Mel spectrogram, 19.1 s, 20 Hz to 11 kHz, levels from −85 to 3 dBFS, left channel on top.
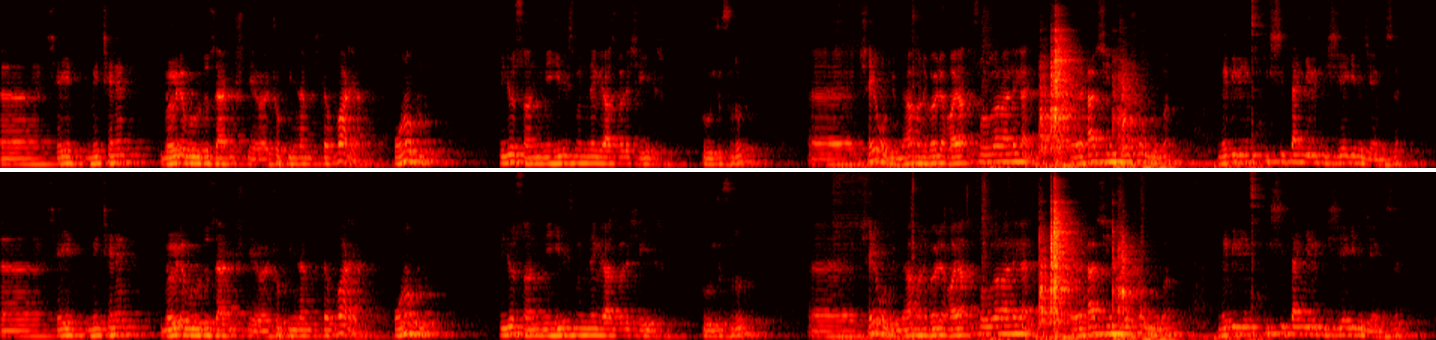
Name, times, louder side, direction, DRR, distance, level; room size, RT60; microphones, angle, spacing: voice 1, 0.0-1.7 2.1-4.8 5.3-5.7 6.7-8.8 9.4-10.0 10.8-13.9 14.2-15.7 16.2-18.7, equal, 20° left, 4 dB, 0.9 m, -41 dB
sound 1, 11.1-16.7, right 3 dB, 80° right, 1.2 m, -41 dB
8.8 x 6.0 x 5.5 m, 1.0 s
head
